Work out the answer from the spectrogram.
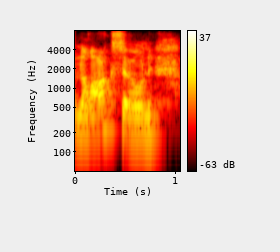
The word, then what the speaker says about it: naloxone: overdose prevention through the distribution of, I guess, naloxone, is that how it's pronounced?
